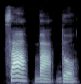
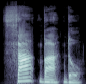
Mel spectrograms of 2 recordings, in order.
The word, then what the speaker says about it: sábado: The Spanish word for Saturday is sábado, sábado, Here the first syllable is stressed due to the written accent rather than the second syllable.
